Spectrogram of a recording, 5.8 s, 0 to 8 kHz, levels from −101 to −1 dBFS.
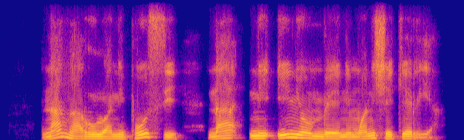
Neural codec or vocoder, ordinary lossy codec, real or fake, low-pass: none; Opus, 16 kbps; real; 7.2 kHz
